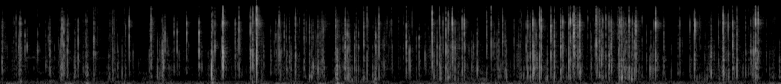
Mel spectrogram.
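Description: A clear plastic Gatorade bottle, hollow with a little blue liquid inside, is held upright and squeezed and tapped with fingertips and nails. Dense, bright crinkling and crackling clicks come in quick bursts with no low thump, and each tap dies away almost at once.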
